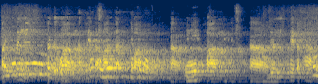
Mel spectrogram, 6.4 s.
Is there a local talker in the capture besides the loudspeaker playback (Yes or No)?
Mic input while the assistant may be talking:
Yes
